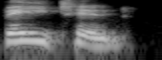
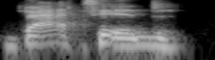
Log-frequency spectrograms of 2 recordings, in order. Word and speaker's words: batted: If I wanted to say past tense batted, but I wrote that, I must pronounce that baited. But that's the wrong sound because the word is bat. What must I need to do? Before adding that vowel, E, D for the past tense, I must double my consonant, and that keeps the short sound of the A.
